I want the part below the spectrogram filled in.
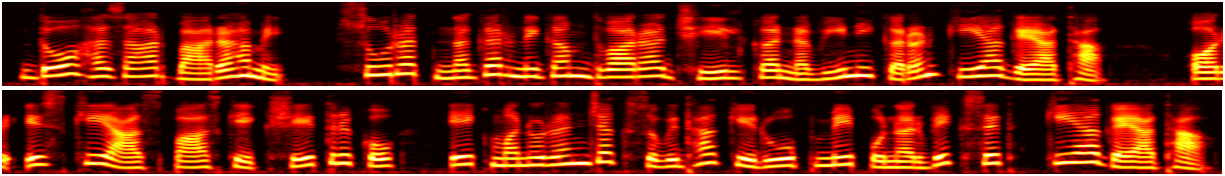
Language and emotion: Hindi, neutral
